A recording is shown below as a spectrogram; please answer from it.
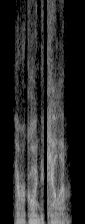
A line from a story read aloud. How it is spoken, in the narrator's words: I whisper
